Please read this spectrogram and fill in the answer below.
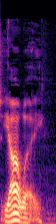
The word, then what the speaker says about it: Yahweh: But it's written through consonants that sound like YHWH. And when you put some vowels with that, what we've come up with to pronounce is Yahweh.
